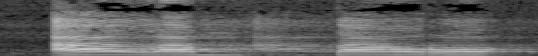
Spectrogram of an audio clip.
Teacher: Mim mati, alam, mim mati. Ibu mingkemnya enggak boleh lama-lama ya Bu ya, karena bacaan idhar safawi.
